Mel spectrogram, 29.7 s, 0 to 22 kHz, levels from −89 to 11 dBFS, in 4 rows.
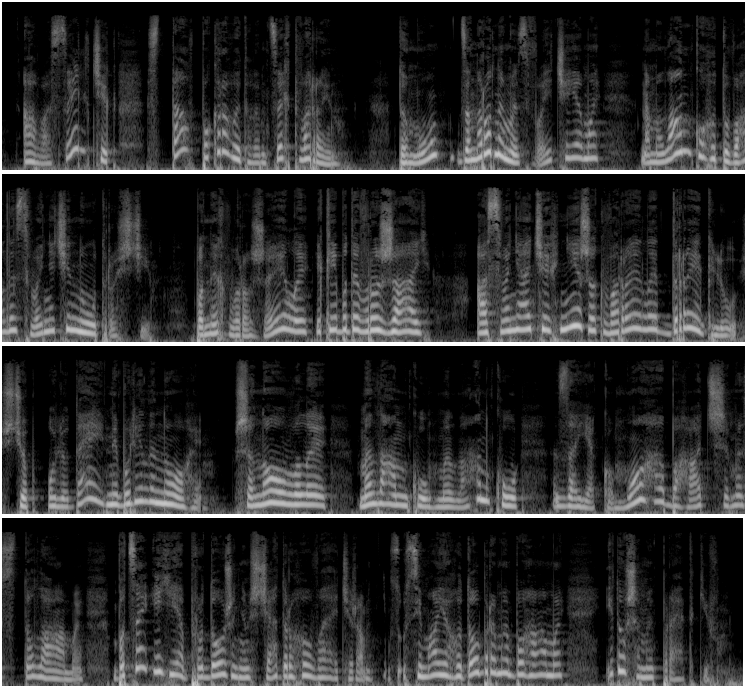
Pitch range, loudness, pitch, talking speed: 200-290 Hz, -24 LUFS, 245 Hz, 105 wpm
